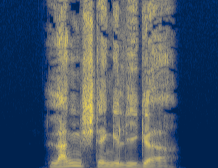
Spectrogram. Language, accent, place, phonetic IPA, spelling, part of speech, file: German, Germany, Berlin, [ˈlaŋˌʃtɛŋəlɪɡɐ], langstängeliger, adjective, De-langstängeliger.ogg
- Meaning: 1. comparative degree of langstängelig 2. inflection of langstängelig: strong/mixed nominative masculine singular 3. inflection of langstängelig: strong genitive/dative feminine singular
